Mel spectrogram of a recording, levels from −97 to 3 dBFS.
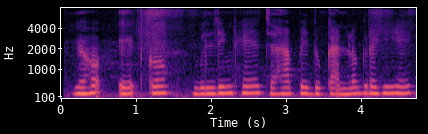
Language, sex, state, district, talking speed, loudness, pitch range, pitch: Kumaoni, female, Uttarakhand, Tehri Garhwal, 125 wpm, -33 LUFS, 200-220 Hz, 210 Hz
